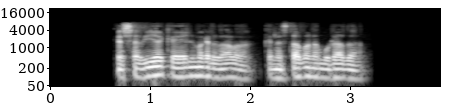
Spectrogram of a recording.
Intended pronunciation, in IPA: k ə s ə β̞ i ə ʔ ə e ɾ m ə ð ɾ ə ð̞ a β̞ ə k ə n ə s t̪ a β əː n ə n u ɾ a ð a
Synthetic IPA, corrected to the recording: k ə s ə β̞ i ə k ə e ʎ m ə ɣ ɾ ə ð̞ a β̞ ə k ə n ə s t̪ a β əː n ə m u ɾ a ð ə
